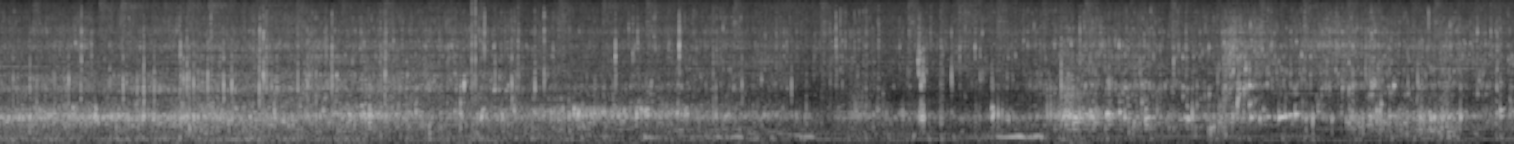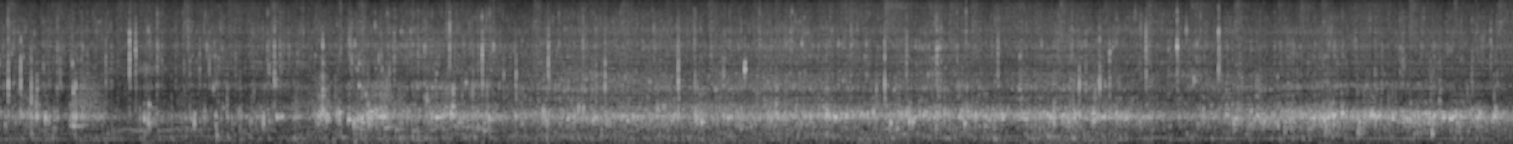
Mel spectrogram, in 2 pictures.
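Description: Muffled rushing and bubbling of seawater picked up by a camera held underwater, a steady wash with faint clicks.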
